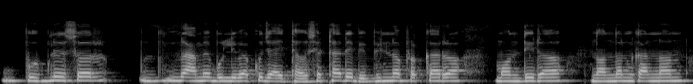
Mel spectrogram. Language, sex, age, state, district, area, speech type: Odia, male, 30-45, Odisha, Bhadrak, rural, spontaneous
